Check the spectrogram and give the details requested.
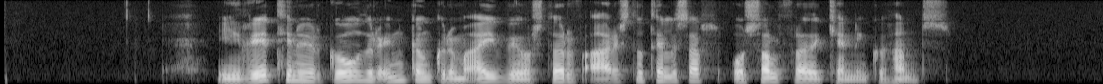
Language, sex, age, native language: Icelandic, male, 40-49, Icelandic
